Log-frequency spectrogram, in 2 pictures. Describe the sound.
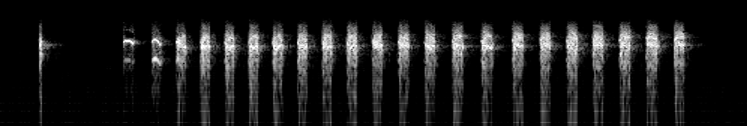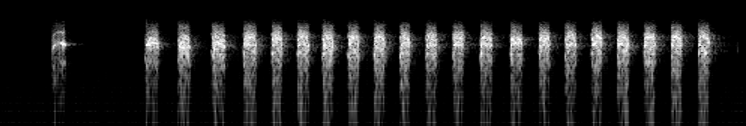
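Two long runs of rapid, evenly spaced turkey yelps made on a hunting call while blind calling during turkey hunting, loud, each note a raspy squawk, broken by a short pause and a lone note before resuming.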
